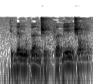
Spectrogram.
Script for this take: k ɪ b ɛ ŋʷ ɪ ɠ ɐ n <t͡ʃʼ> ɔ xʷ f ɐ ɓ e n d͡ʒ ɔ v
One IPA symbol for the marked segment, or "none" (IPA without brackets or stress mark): d͡ʒ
